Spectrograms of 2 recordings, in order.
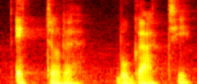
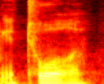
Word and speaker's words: Ettore Bugatti: Und zwar bewusst die Betonung auf der ersten Silbe Ettore Bugatti. Und nicht, wie wir im Deutschen sagen, Ettore.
